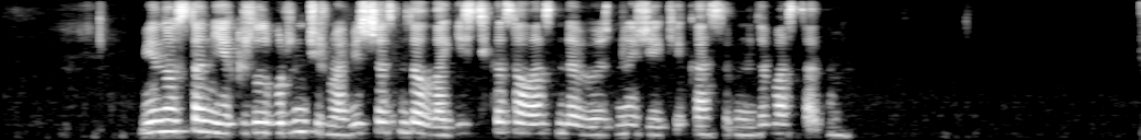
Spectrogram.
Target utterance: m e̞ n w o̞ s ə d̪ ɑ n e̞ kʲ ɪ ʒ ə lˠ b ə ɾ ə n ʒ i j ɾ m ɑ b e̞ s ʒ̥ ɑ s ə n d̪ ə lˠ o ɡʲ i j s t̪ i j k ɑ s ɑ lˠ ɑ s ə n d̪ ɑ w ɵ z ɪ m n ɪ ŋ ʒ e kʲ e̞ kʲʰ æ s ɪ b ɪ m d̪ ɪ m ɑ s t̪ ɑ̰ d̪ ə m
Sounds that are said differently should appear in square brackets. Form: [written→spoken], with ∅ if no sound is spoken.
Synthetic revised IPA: m e̞ n w o̞ s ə d̪ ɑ n e̞ kʲ ɪ ʒ ə lˠ b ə ɾ ə n ʒ i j ɾ m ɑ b e̞ s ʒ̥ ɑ s ə n d̪ [ə→ɑ] lˠ o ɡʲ i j s t̪ i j k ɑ s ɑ lˠ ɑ s ə n d̪ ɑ w ɵ z ɪ m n ɪ ŋ ʒ e kʲ e̞ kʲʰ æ s ɪ b ɪ m d̪ ɪ [m→b] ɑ s t̪ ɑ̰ d̪ ə m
